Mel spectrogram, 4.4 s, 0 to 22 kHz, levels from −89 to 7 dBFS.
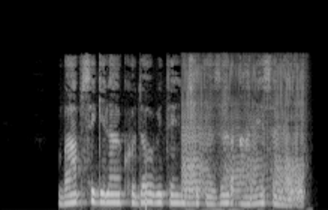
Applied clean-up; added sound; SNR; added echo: none; Fart; 3 dB; none.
